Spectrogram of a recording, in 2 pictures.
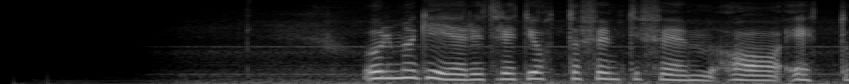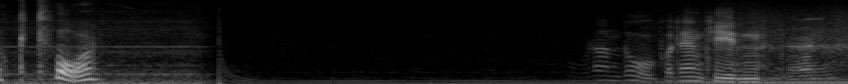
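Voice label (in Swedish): Edsbro Uppland, dialekter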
